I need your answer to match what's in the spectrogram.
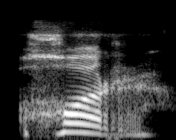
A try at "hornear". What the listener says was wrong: Please, R. You have to pronounce R.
